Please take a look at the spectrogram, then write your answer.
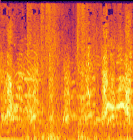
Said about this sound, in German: Aber das klingt ja nach einer ganzen Hundemeute. Ja, und sie sind hinter einem Mann her.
